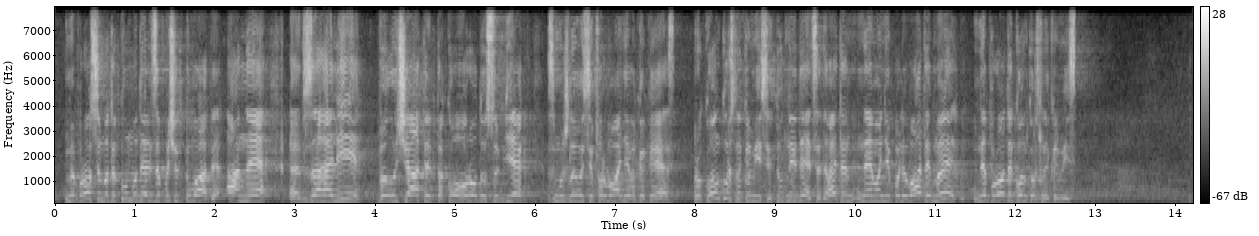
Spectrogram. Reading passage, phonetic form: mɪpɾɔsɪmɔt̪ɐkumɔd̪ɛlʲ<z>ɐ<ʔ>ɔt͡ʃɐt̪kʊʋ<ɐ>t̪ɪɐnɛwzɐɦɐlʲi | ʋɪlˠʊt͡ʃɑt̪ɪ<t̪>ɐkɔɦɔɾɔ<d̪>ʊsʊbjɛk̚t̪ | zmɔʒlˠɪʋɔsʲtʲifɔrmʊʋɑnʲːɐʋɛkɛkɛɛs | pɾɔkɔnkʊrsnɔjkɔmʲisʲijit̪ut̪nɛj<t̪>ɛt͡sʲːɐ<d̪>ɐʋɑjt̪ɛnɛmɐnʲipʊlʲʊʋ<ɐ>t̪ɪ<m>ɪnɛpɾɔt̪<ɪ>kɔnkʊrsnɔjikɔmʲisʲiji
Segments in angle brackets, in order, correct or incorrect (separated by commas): correct, incorrect, incorrect, correct, correct, incorrect, correct, incorrect, correct, correct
